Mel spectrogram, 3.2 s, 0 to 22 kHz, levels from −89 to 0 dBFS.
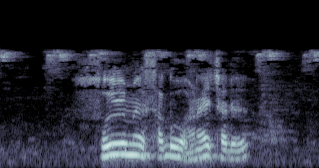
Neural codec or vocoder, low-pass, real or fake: none; 7.2 kHz; real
